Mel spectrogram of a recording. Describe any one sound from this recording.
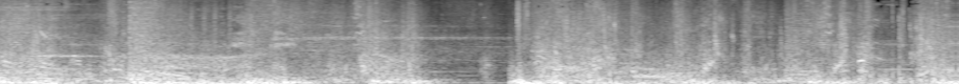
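Magic blasts and hits crackle and thump in a fast fight.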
